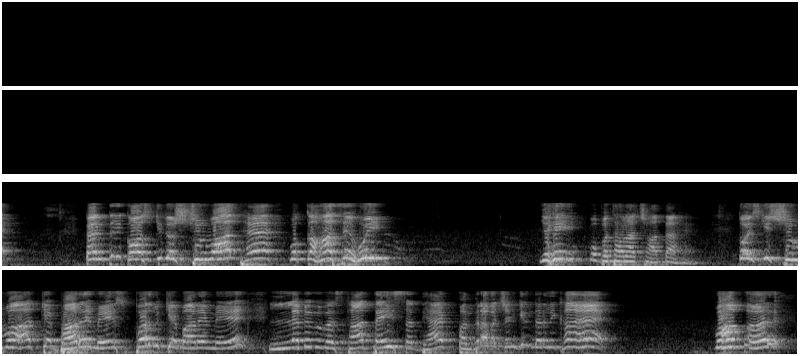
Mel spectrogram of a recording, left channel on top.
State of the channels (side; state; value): left; silent; digital silence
